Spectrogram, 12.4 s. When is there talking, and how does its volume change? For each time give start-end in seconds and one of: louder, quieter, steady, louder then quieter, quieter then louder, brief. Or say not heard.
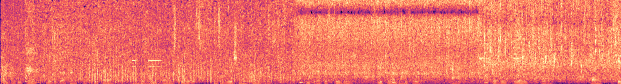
0.0-12.3 steady.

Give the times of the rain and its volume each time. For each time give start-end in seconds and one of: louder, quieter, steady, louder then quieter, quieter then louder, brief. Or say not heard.
0.0-12.3 steady.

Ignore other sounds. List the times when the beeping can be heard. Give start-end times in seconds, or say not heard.
2.6-3.3.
